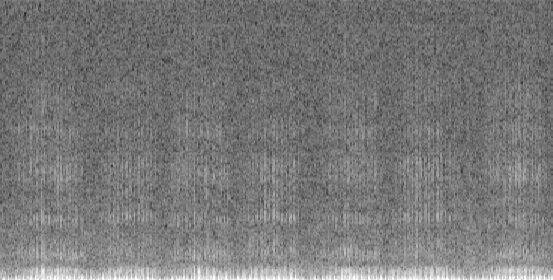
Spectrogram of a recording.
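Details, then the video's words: Manis, a pet cat, purrs into an ASMR microphone: a deep continuous vibrating rumble rising and falling with her breathing, each inhale-exhale cycle lasting about a second and a half, in a quiet room. "ASMR cat purring ❤ Manis die aan het spinnen is"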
